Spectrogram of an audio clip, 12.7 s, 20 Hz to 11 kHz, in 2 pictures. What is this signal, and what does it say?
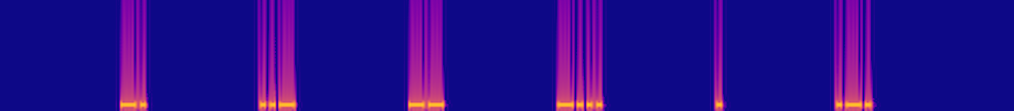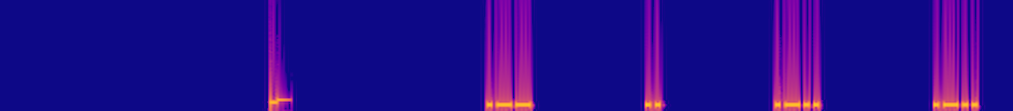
Morse code, heard as a keyed tone, about 40 wpm, spaced as for 11 wpm, 690 Hz. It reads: NUMBER WILL
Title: 8x Character Spacing - Top 100 Words - 40wpm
